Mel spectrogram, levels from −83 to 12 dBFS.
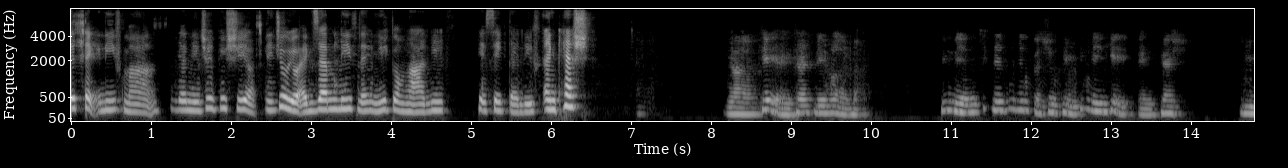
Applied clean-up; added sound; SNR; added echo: neural mask model DeepFilterNet 3.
